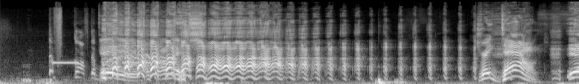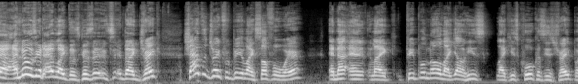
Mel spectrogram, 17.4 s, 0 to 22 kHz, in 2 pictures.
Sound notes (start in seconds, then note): 1.5 laughing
